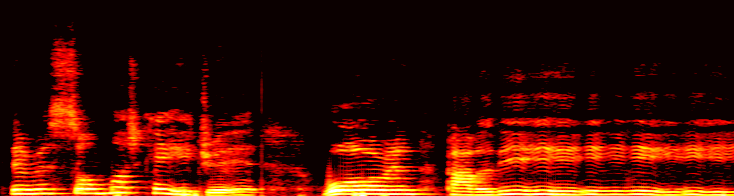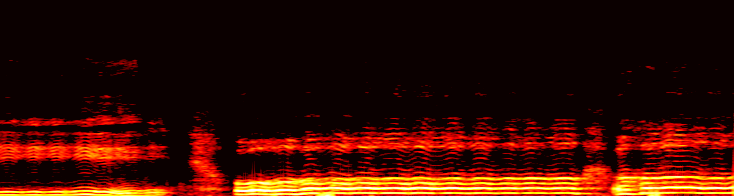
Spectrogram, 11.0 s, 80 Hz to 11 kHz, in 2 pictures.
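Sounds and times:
man singing held notes: 0.0 - 11.0
quick breaths: 2.0 - 2.4, 6.8 - 7.3, 9.9 - 10.1.

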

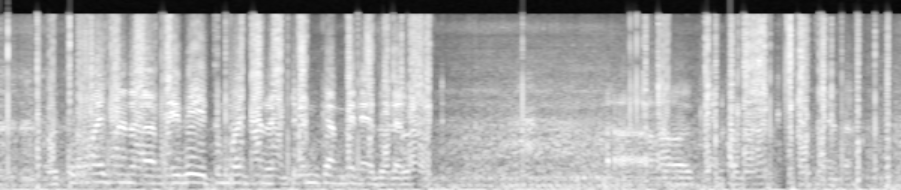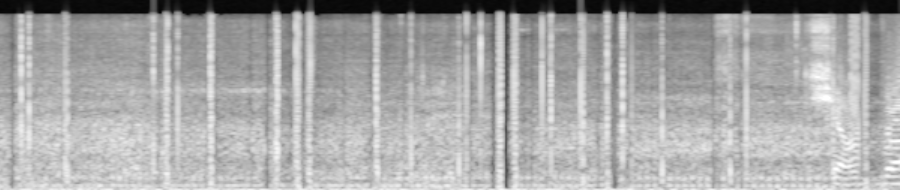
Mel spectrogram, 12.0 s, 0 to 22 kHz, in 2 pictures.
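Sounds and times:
vehicle moving with low hum: 0.0 - 12.0
wind buffeting microphone: 4.8 - 11.3.

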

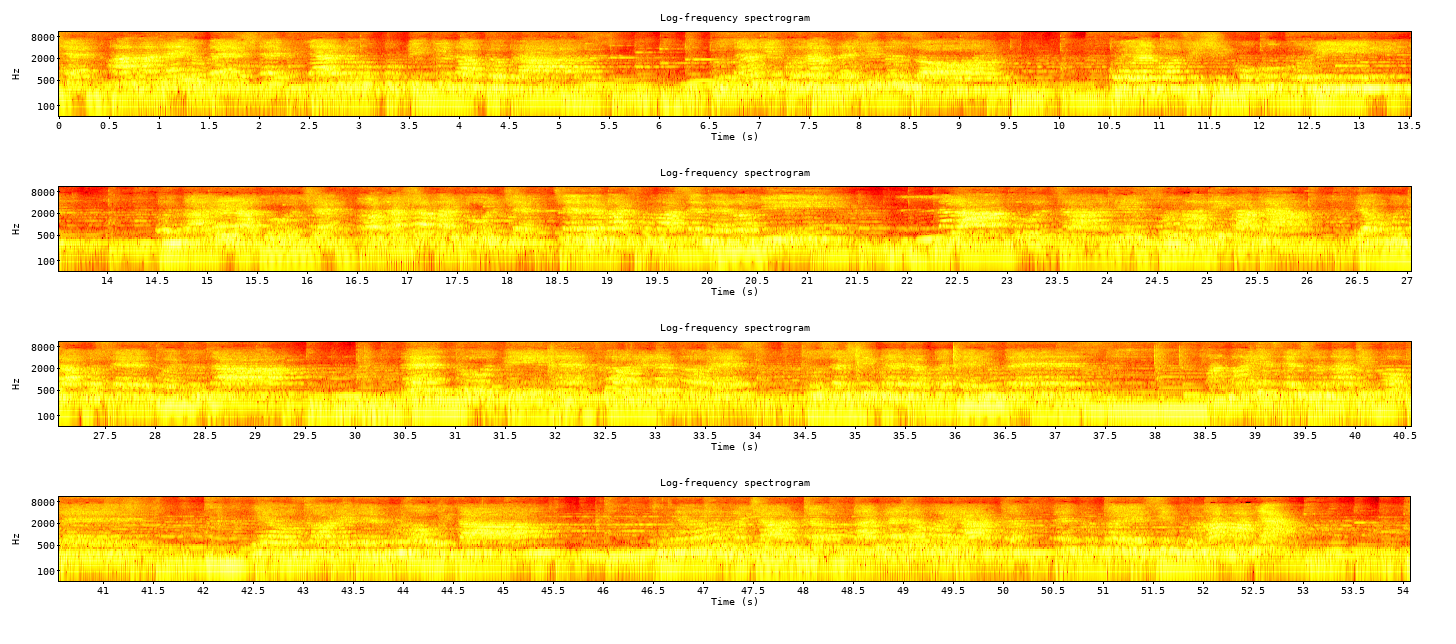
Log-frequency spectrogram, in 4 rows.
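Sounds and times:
group singing a song: 14.5 - 21.4, 22.5 - 29.6, 30.5 - 37.6, 38.5 - 41.5, 46.7 - 52.9.

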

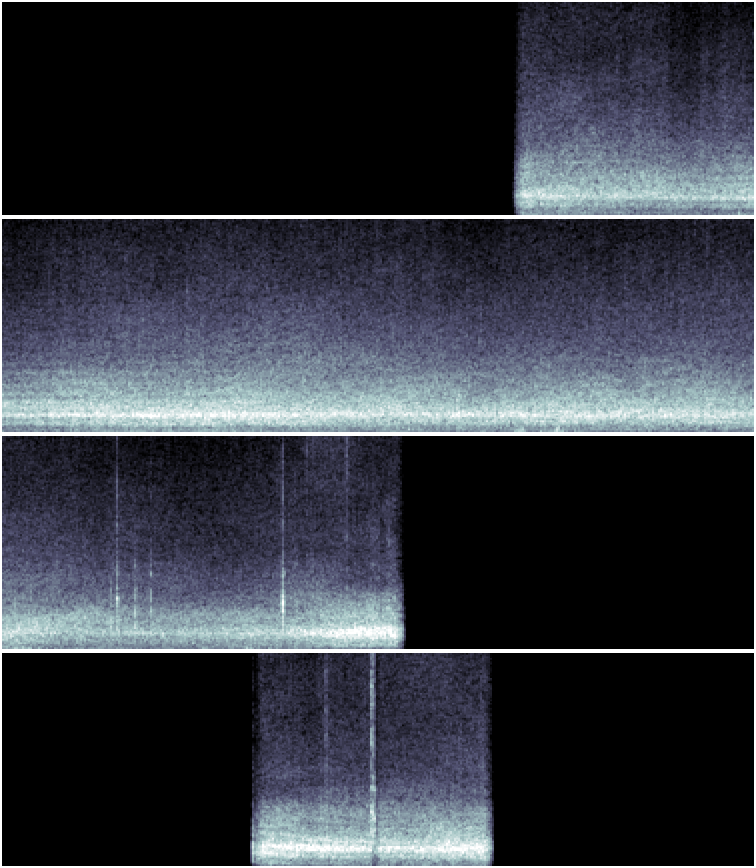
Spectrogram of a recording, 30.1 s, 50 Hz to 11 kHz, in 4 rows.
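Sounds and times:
cars passing: 5.2 - 19.1, 25.1 - 27.5.

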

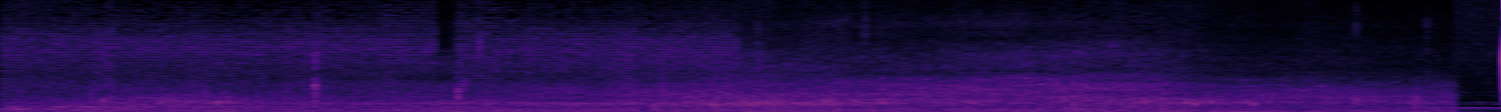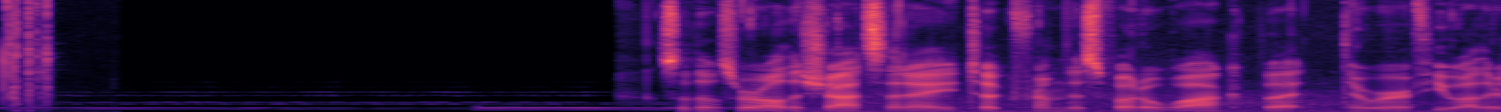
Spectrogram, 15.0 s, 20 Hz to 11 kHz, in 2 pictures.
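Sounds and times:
traffic rumble: 0.0 - 7.3, 11.4 - 15.0
sharp clicks: 7.5 - 7.8.

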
